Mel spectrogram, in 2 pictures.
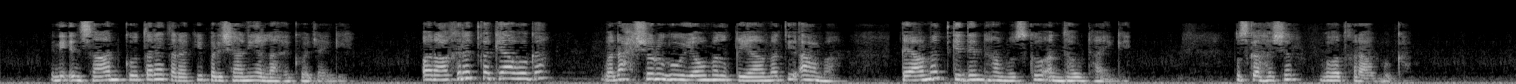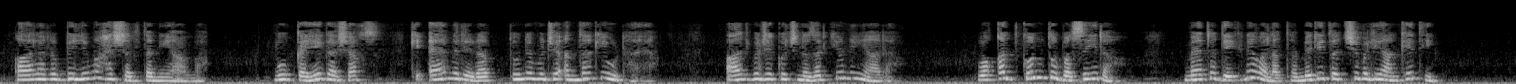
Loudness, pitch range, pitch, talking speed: -18 LUFS, 150-230 Hz, 190 Hz, 145 wpm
